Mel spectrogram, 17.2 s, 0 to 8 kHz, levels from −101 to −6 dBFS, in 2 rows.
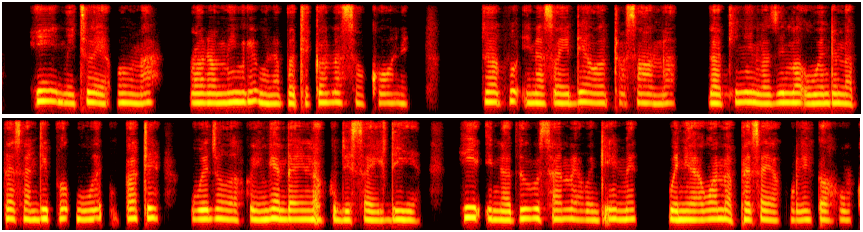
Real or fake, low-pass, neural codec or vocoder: fake; 7.2 kHz; codec, 16 kHz, 1.1 kbps, Voila-Tokenizer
